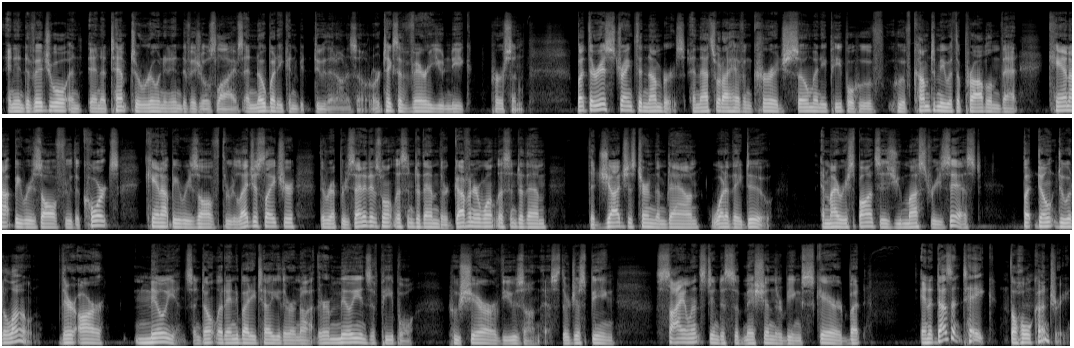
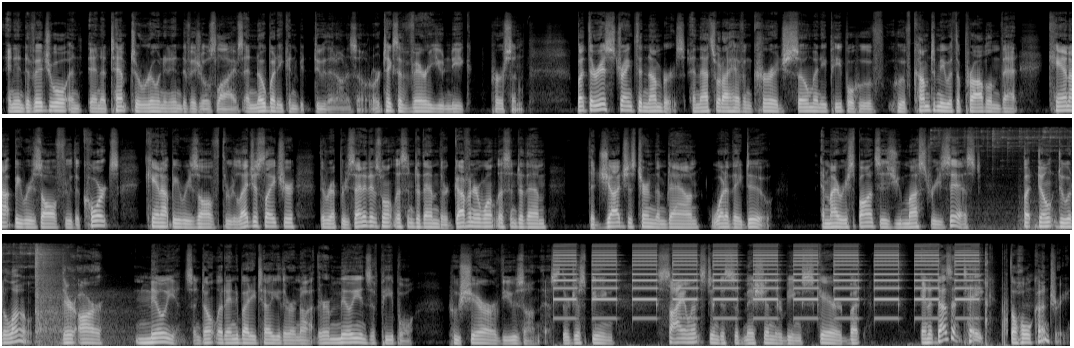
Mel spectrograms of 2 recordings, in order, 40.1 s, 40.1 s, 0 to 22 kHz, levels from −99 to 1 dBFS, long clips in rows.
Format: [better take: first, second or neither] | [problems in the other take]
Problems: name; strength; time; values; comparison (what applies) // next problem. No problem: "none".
first | jangling keys; noticeable; from 25 to 28 s; peak 7 dB below the speech // alarm; loud; from 34 to 39 s; peak 4 dB above the speech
